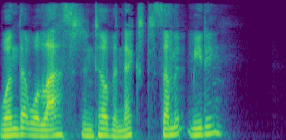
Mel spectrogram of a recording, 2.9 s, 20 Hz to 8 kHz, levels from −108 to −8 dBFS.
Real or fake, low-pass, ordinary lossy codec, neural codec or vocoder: fake; 7.2 kHz; AAC, 32 kbps; vocoder, 44.1 kHz, 128 mel bands every 256 samples, BigVGAN v2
